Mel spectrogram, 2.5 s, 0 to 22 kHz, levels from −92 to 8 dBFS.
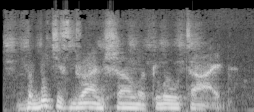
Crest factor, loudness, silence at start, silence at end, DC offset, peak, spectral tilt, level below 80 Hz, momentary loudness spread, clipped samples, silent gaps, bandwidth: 10 dB; -9 LUFS; 0.05 s; 0.15 s; under 0.1%; 0 dBFS; -4 dB/octave; -34 dBFS; 4 LU; under 0.1%; none; 17 kHz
